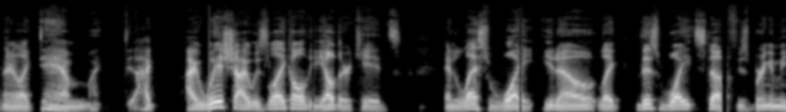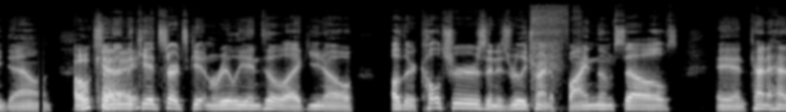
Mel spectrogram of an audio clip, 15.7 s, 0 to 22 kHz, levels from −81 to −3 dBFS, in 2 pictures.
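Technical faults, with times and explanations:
1.03–8.29 s, gaps between stream segments: at 1.03, 2.09, 3.12, 4.12, 5.19 (after "other kids and less"), 7.22 (before "is bringing me") and 8.25 s (after "is bringing me"), timestamps of consecutive one-second segments fail to meet, so the player pads the mismatch with silence. Holes of roughly 7 to 54 ms with abrupt edges cut into the speech about once per second; nothing is lost, and the speech simply resumes after each dropout.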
